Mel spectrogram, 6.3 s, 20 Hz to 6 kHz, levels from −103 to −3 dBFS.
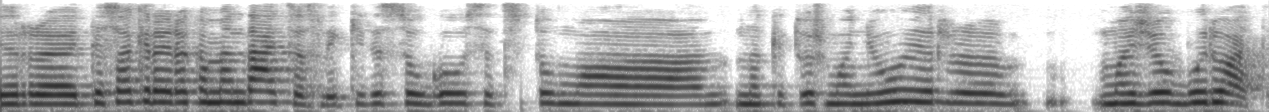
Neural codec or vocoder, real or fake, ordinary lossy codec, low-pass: none; real; MP3, 48 kbps; 5.4 kHz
